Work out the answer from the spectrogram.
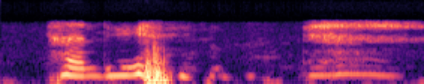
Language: Punjabi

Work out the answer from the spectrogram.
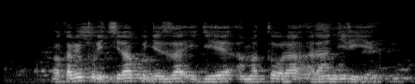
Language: Kinyarwanda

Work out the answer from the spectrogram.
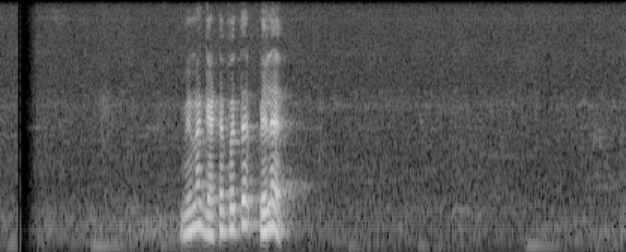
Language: Sinhala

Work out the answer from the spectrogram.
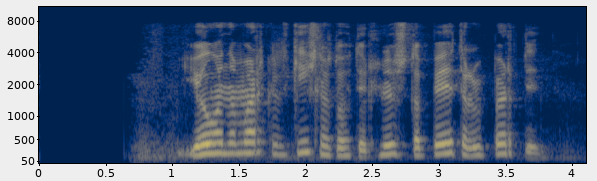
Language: Icelandic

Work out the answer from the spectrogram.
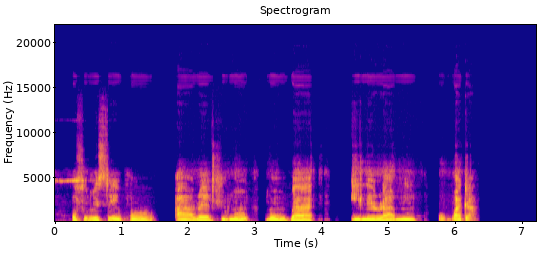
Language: Yoruba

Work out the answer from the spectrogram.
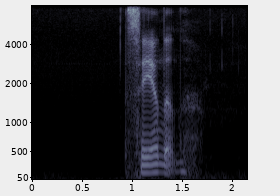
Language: Swedish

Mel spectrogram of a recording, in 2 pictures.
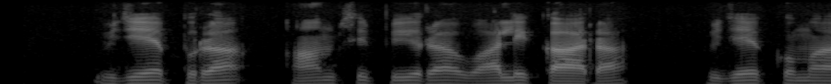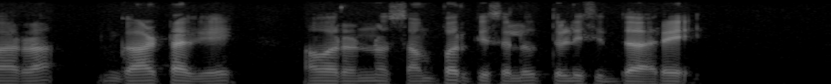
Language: Kannada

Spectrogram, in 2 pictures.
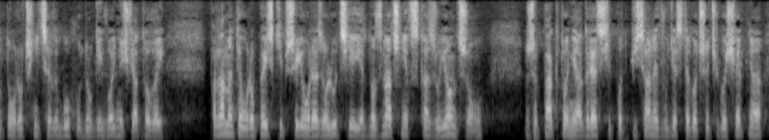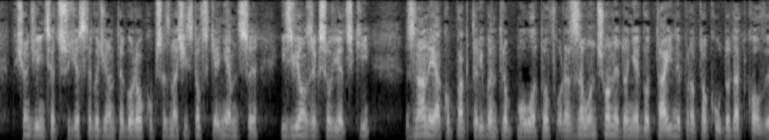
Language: Polish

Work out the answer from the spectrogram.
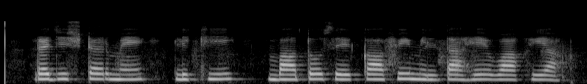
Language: Urdu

